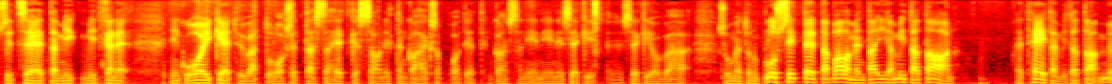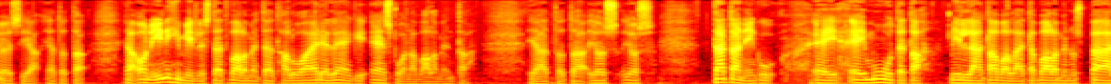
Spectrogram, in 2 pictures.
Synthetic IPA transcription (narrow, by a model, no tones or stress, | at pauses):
sit̪seet̪ːæmimit̪kæneniːŋkuoikeːt̪hyʋæt̪t̪ulokset̪t̪æsːæhet̪kesːæonit̪ːeŋkɑheksɑʋʋuot̪iɑt̪ːe̥ŋkɑnsːɑnḭːnḭːnnisekḭsekioʋʋæhæ̰sument̪unuplussit̪ːeet̪ːæʋɑlment̪ɑjiɑ̰mit̪ɑt̪ɑːn | ḛt̪heit̪æmit̪ɑt̪ɑ̰ːmmyøsjɑ̰jɑt̪ot̪ɑ̰jɑ̰oninhimilːist̪æet̪ʋɑlment̪ɑjɑt̪hɑluɑːeɾelːeːŋkiʔensʋuɑnːɑʋɑlment̪ɑː | jɑt̪ot̪ɑjosjos | t̪æt̪æniːŋkueieimuːt̪et̪ɑmilːæːnt̪ɑʋɑlːɑet̪ːæʋɑlmenːuspæː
